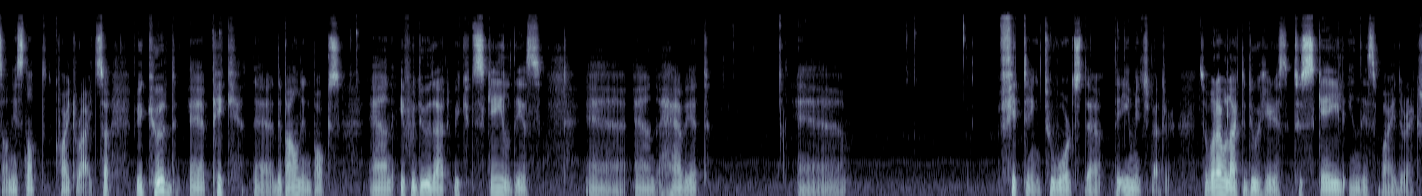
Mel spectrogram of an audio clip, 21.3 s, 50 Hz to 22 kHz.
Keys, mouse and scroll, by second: 3.2 click, 5.2 click, 13.6 click, 15.3-16.5 scroll up 3.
